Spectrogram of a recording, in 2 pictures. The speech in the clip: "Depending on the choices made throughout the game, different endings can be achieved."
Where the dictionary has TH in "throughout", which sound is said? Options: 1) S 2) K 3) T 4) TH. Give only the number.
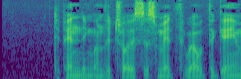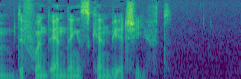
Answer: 4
